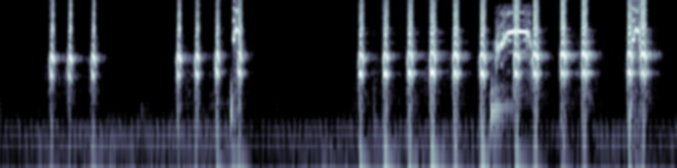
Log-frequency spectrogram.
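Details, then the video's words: Series of abrupt, clipped moorhen notes in tight groups separated by short pauses, broken midway by a wavering, rising then falling squeal. "ডুংখোর পাখি ও খেনি পাখির ডাক(moorhen @ little cracked bird sound)"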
